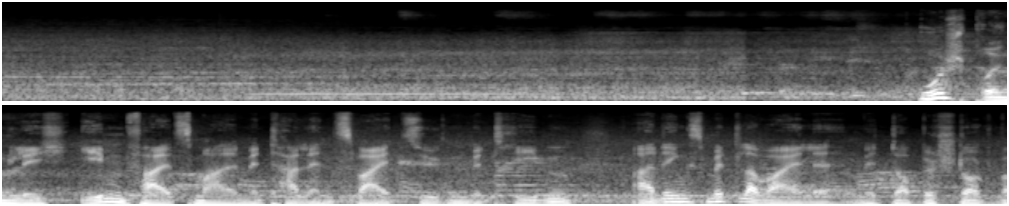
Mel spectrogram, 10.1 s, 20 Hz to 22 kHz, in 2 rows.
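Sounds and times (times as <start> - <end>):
train rumble and hiss: 0.0 - 10.0.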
